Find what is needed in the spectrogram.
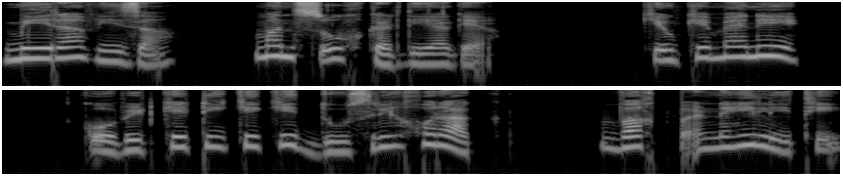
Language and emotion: Urdu, sad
